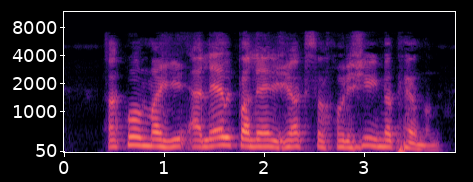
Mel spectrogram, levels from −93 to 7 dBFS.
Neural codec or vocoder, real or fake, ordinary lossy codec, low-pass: codec, 16 kHz, 1 kbps, FunCodec, trained on LibriTTS, 50 frames a second; fake; MP3, 48 kbps; 7.2 kHz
